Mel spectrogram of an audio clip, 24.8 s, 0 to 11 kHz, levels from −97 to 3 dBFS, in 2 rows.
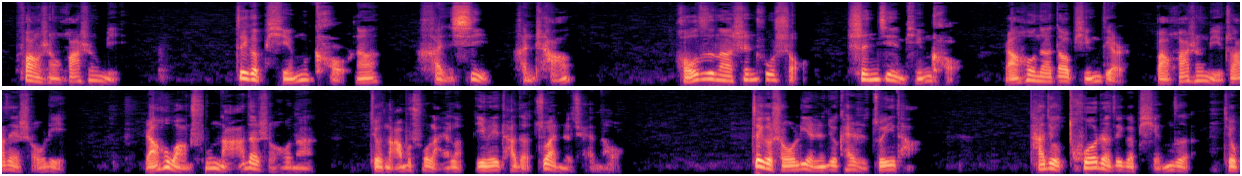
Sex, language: male, Chinese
